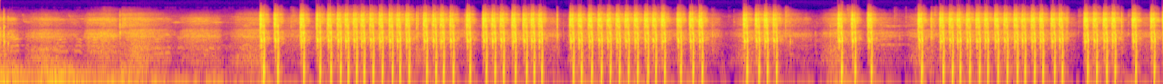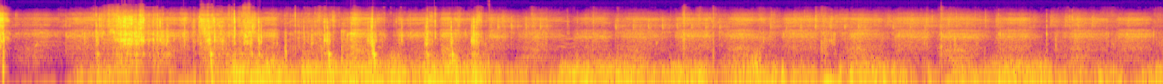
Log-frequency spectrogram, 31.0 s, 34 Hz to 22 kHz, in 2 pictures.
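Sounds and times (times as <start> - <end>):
airsoft gun firing full auto: 3.4 - 15.7
rough rustling noise: 16.7 - 20.6.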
